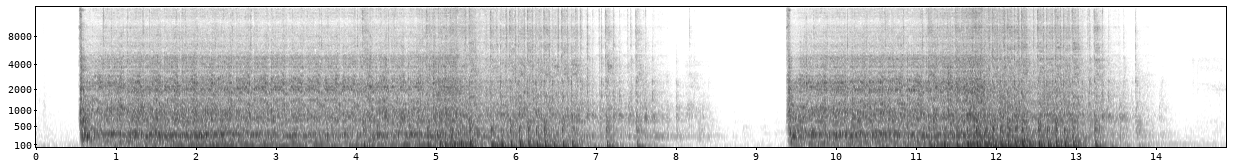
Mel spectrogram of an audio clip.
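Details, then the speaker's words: 1960s Massey Ferguson 204 forklift with a Continental gas engine, after new spark plugs and an oil change, no choke cable hooked up: two long even cranking attempts that don't catch; hard starting. "really need to get a choke cable hooked up for this thing start"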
